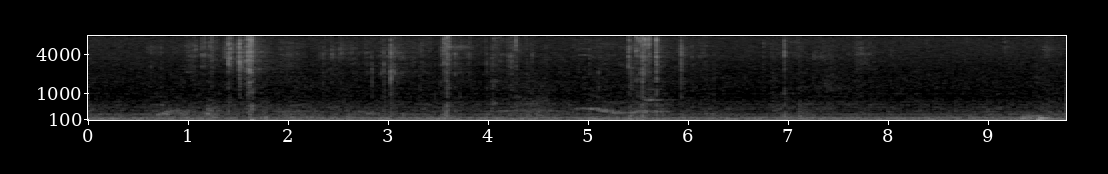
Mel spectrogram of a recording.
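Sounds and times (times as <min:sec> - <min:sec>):
faint steady hum: 0:00.0 - 0:09.7
Father's Day card envelope paper tearing: 0:01.0 - 0:04.5, 0:05.3 - 0:06.2.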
